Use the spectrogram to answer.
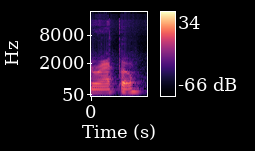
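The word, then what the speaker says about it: Orakpo: were roommates mm-hmm but that they had um a rack bow is that you say his name that defensive end brian rackpo yeah like dope once in a while i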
